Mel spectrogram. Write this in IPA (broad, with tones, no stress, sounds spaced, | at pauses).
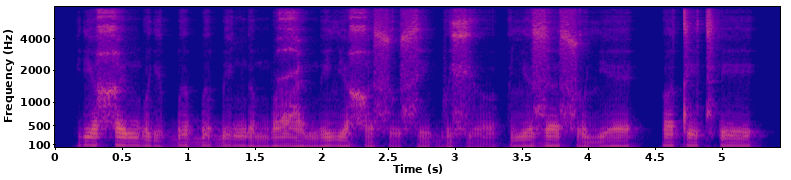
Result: ɾʲ e˦ χ e˦ m ʊ˨ ɾʲ ə˦ ɓ ə˦ ɓ ə˦ ɓ e˦ ŋ ɜ˨ m ʊ˦ ʕ ɛ˨ m e˦ lʲ ɛ˨ χ ə˨ s ʊ˨ s e˨ b ə˨ xʲ ʌ˨ | lʲ ʌ˦ z ɜ˦ s o˨ lʲ ɛ˦ | ʌ˦ t e˦ t͡sʼ e˦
